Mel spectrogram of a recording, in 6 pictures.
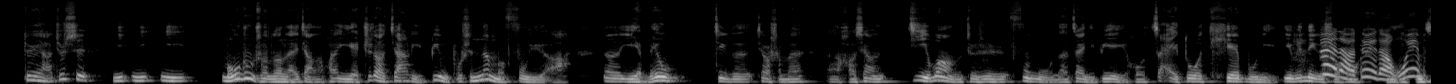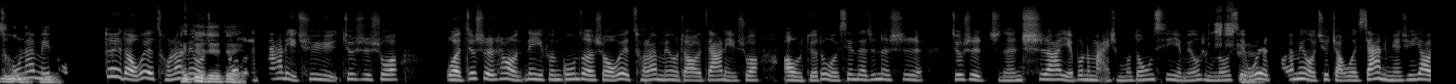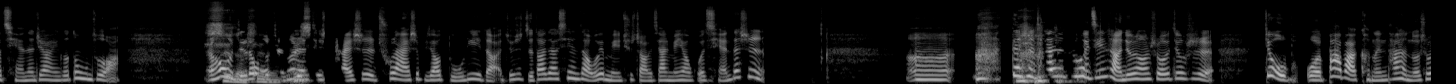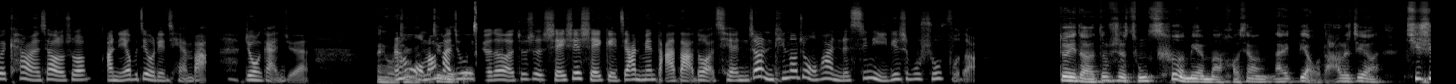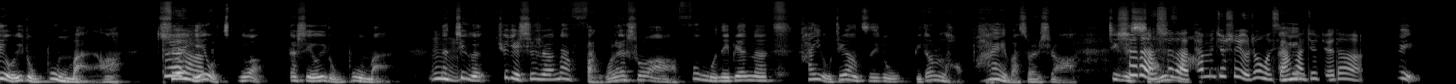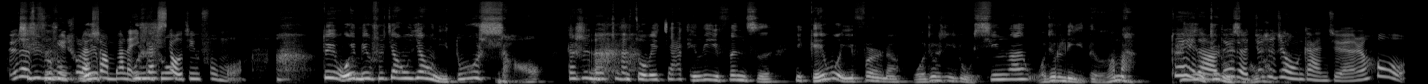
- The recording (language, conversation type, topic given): Chinese, podcast, 家庭里代沟很深时，怎样才能一步步拉近彼此的距离？
- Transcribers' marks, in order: tsk; chuckle; other background noise; laugh; tapping; tsk; teeth sucking; chuckle; laugh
